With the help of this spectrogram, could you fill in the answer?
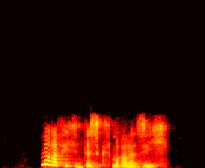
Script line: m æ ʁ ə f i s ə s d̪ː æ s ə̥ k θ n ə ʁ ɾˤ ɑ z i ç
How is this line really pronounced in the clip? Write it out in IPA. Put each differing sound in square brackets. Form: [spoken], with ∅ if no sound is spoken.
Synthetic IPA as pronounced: m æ ʁ ə f i [θ] ə [∅] d̪ː æ s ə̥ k θ [m] ə ʁ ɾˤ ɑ z i ç

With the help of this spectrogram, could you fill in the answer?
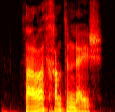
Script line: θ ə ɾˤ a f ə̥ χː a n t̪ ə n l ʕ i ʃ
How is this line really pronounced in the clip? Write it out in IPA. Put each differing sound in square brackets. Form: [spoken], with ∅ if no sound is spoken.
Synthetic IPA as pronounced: θ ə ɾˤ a [θ] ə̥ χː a [m] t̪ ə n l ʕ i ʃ

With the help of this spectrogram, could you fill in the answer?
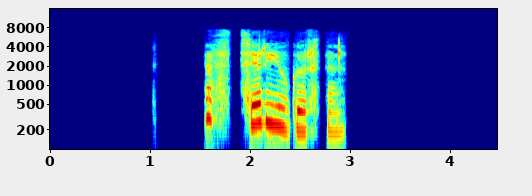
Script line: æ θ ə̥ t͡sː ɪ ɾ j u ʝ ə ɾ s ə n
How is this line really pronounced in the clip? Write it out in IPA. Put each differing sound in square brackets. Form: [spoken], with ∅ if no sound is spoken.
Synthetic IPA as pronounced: æ θ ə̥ t͡sː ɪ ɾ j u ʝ ə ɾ [θ] ə n

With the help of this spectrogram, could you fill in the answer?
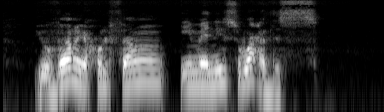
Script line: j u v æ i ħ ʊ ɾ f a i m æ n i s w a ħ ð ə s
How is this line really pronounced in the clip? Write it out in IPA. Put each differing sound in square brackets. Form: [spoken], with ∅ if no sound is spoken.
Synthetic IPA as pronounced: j u v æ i ħ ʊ [l] f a i m æ n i s w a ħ ð ə s

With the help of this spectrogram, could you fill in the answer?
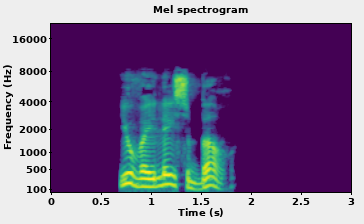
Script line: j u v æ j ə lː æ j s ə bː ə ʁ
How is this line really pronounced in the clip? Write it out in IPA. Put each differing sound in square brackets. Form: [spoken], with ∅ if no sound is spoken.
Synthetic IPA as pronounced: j u v æ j ə lː æ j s ə bː ə ʁ

